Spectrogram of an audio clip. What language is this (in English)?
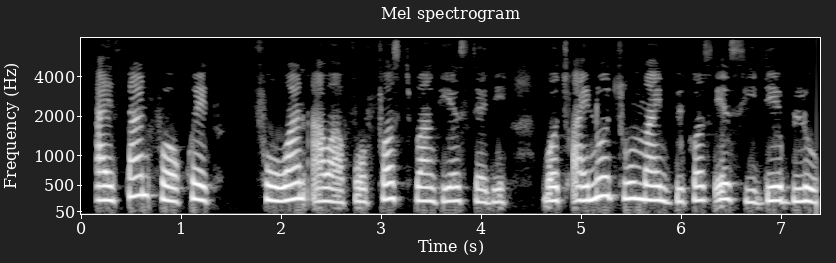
Nigerian Pidgin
